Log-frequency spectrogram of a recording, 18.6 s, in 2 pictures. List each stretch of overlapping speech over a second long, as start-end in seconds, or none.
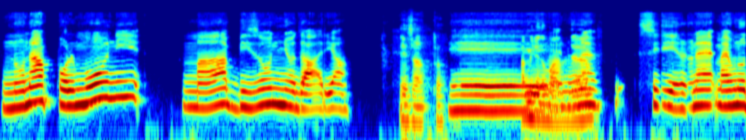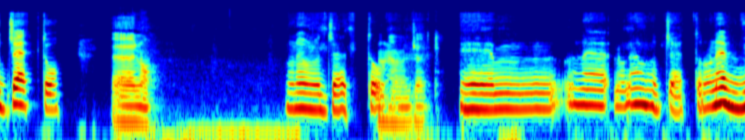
none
